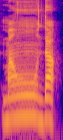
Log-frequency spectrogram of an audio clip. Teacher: نون کی آواز کو ناک میں چھپائیں گے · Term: اخفا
